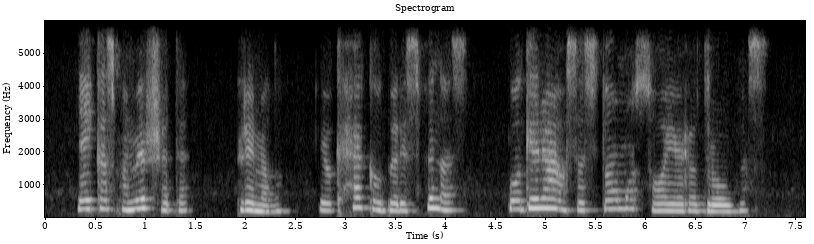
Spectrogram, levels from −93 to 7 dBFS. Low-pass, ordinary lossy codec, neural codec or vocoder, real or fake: 5.4 kHz; Opus, 16 kbps; codec, 16 kHz, 4 kbps, X-Codec, HuBERT features, trained on balanced general audio; fake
